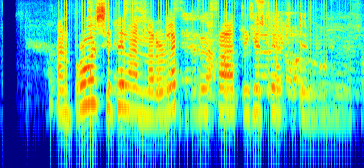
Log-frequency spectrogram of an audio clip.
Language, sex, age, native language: Icelandic, female, 13, Icelandic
